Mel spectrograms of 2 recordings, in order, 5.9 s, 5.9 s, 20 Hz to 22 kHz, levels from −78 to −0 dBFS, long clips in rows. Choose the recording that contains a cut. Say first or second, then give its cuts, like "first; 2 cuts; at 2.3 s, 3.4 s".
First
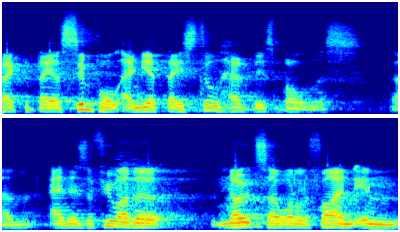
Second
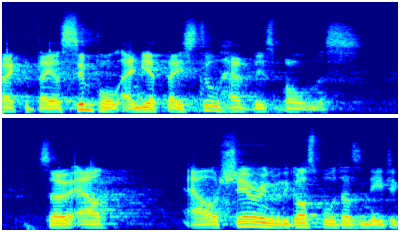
first; 1 cut; at 2.8 s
